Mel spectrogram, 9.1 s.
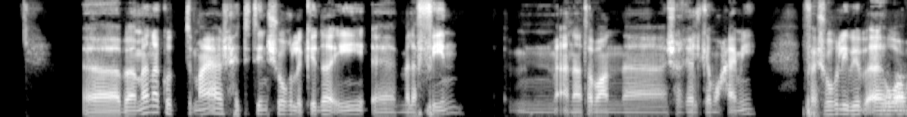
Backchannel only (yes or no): yes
